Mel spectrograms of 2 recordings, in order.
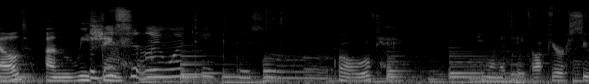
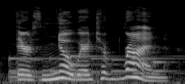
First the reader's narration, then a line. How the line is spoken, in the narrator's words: Electro yelled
